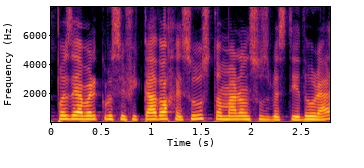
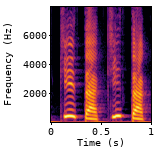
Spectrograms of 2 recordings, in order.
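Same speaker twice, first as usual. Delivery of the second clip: much higher shouted cry; crowd shouting; 9 semitones higher, 4 dB louder, slower than usual. A narrator's reading. Preacher voicing crowd rejecting Jesus, loud shout. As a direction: throw it out high like a baying crowd. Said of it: "Y ellos gritaban".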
